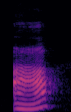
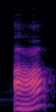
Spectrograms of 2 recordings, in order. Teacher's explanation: vous ferez « ah » et vous verrez que ça va abaisser votre langue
